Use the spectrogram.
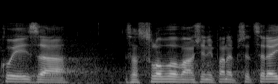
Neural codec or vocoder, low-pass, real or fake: none; 7.2 kHz; real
